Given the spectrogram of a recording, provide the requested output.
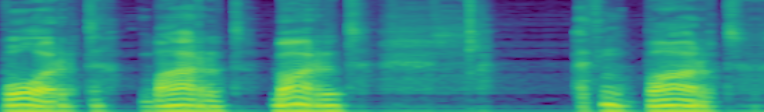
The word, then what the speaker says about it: Bjarte: Bard Bard I think Bard is the way say his name and vard IL visar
